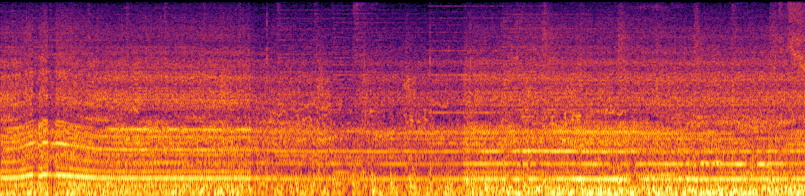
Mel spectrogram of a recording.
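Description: Race car in Need for Speed ProStreet, engine droning loud and close throughout with a sustained high whine and slight pitch shifts as it accelerates, no talking.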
